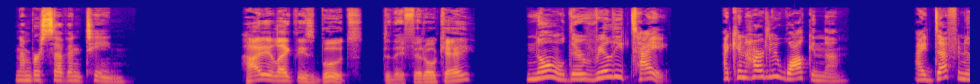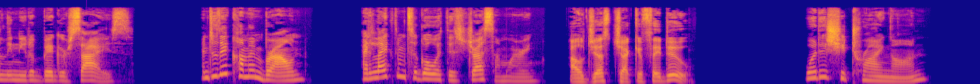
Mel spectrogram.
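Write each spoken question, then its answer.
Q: What is she trying on?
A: boots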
